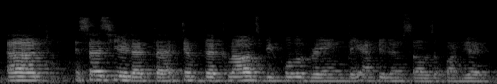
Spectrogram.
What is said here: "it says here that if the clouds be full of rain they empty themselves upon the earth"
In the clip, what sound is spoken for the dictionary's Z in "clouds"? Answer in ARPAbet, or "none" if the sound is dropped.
Z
